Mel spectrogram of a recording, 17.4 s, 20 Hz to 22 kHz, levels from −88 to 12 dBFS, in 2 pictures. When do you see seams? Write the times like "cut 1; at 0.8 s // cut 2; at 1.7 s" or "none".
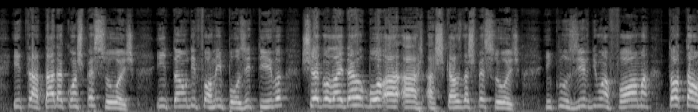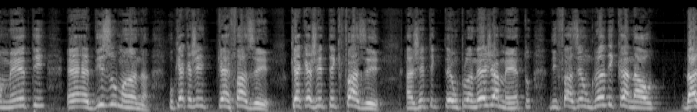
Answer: cut 1; at 12.2 s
